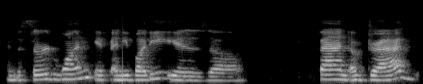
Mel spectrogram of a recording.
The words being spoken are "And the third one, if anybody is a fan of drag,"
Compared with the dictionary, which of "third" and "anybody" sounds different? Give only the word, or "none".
none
